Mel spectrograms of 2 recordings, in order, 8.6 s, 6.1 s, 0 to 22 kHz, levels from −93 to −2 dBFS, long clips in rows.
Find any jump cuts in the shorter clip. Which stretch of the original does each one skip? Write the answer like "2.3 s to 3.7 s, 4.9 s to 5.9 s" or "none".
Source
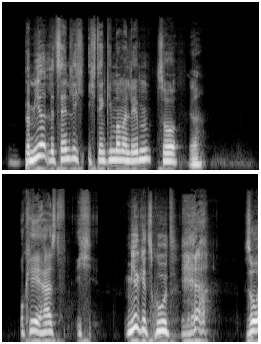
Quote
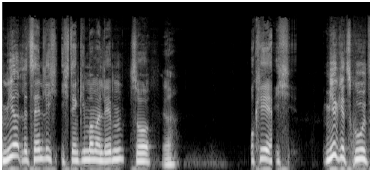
4.9 s to 5.5 s

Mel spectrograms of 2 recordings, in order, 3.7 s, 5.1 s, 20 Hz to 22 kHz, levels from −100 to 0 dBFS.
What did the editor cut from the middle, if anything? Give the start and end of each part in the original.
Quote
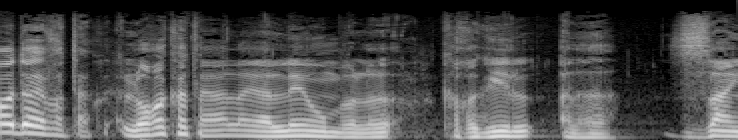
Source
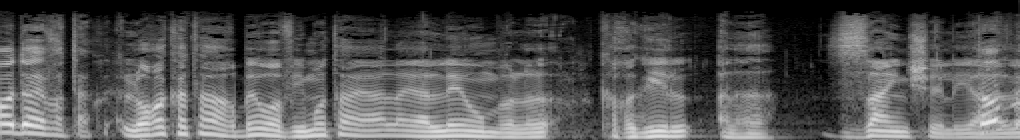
1.0 s to 1.8 s

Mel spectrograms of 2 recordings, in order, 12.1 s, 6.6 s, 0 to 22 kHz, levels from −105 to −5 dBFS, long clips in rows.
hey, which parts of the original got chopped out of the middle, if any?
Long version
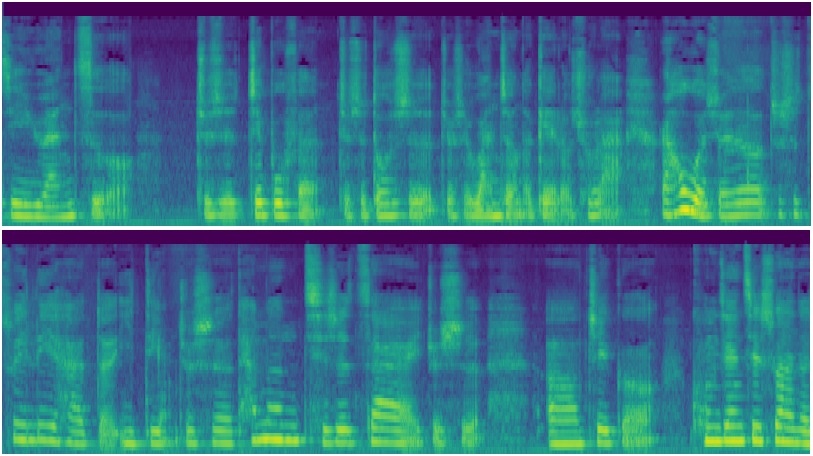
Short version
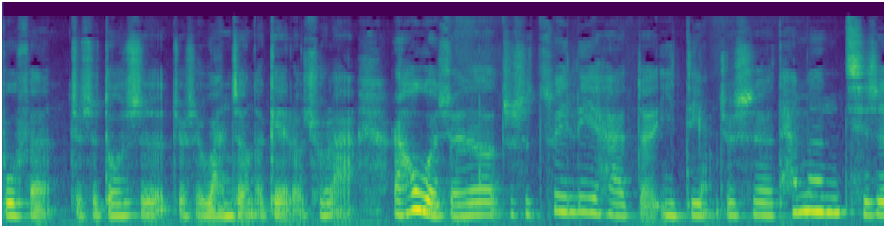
none

